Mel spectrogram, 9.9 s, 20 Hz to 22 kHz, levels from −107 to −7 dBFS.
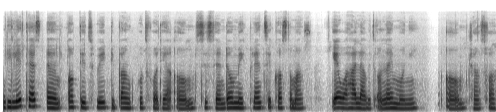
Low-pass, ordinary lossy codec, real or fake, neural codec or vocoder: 14.4 kHz; none; real; none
